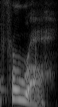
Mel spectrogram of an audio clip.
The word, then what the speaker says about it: Ferox: with me now cannibal Farah cannibal magic finger I like how you pronounce it I like how Farah it l it rhymes with hurrah yeah it's a happy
